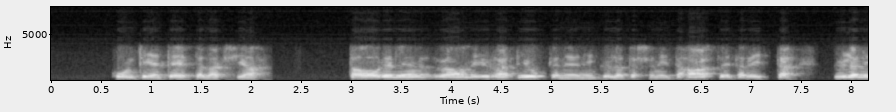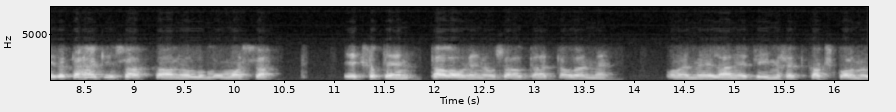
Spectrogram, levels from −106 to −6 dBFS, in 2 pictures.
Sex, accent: male, native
